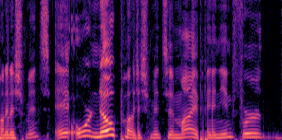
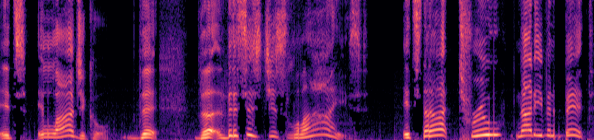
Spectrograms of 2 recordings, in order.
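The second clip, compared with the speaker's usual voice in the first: angry, flustered, heated, with rising pitch; 2 semitones higher than usual. Ranting about a claim to viewers, angry and flustered. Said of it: "I'm getting angry".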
